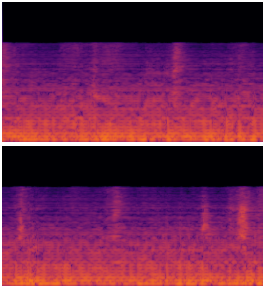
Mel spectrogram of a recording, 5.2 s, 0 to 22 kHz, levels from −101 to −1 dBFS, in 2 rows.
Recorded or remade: remade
